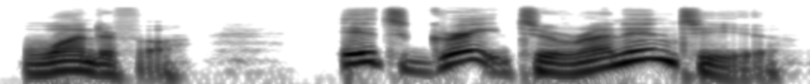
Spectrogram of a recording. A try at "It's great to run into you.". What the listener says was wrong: Close. The stress goes on run. It's great to run into you.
